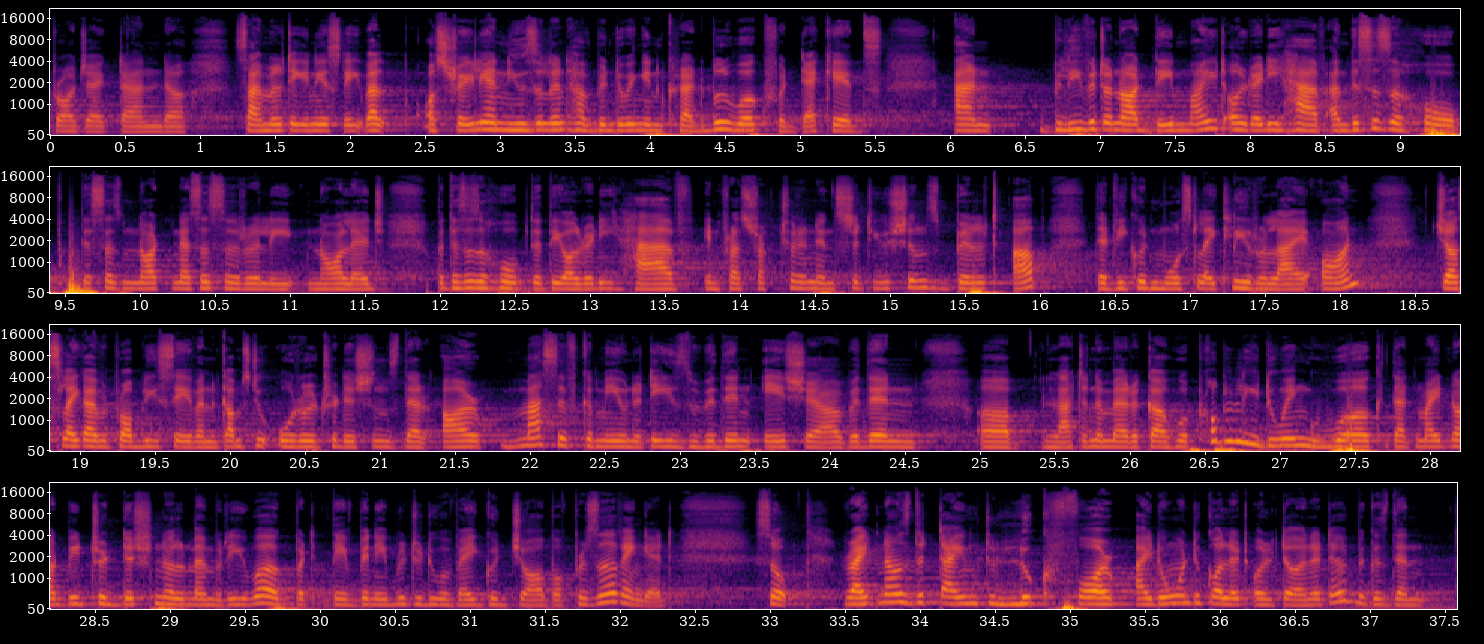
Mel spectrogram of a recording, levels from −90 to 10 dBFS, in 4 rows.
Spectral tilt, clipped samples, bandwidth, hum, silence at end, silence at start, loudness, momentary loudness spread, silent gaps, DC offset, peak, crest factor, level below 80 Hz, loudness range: -5.5 dB/octave; under 0.1%; 16.5 kHz; none; 0.1 s; 0.05 s; -24 LUFS; 9 LU; none; under 0.1%; 0 dBFS; 22 dB; -28 dBFS; 4 LU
